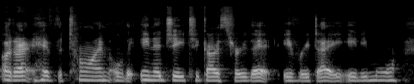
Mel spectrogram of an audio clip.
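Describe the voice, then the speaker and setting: In a very clean recording with a silent background, a woman with a New Zealand accent speaks at a medium pitch. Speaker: true crime YouTuber. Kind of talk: live stream chat. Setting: live stream.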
